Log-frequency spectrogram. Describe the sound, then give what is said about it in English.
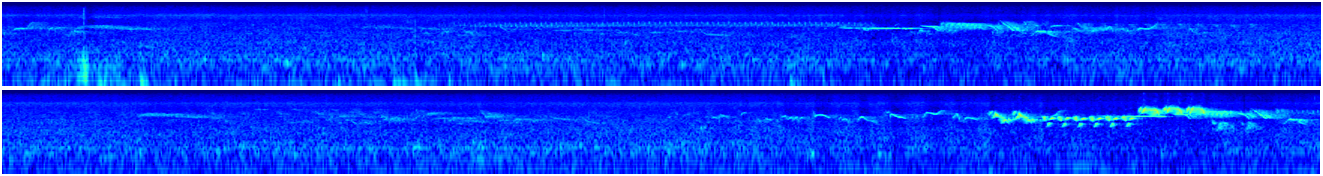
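A white-crowned sparrow sings high, thin whistled phrases that stay faint over a steady hiss of outdoor background noise. A clearer, louder trilled phrase comes near the end. “white crown sparrow in there.”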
